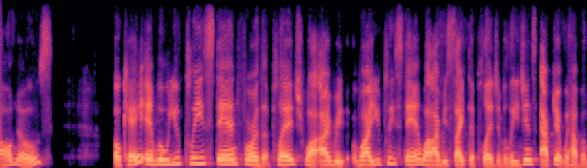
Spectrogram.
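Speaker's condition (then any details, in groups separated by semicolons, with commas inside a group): No condition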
